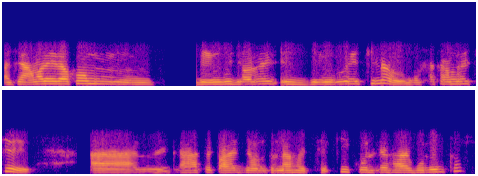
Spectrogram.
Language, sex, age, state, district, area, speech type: Bengali, female, 30-45, West Bengal, North 24 Parganas, urban, conversation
